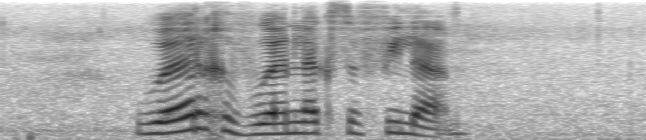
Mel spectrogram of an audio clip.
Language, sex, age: Afrikaans, female, 19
